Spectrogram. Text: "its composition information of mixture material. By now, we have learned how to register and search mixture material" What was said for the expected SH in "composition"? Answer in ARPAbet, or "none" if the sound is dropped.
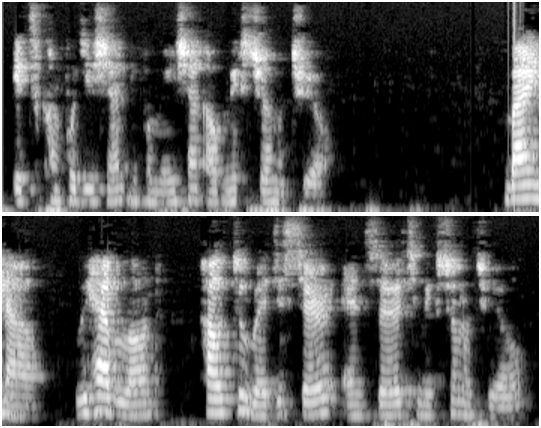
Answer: SH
